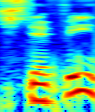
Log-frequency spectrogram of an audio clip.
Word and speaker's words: Jif: Jiffy, now it's Jiff. – I know, it's spelled Jiff. It's never been Jiffy. – It's never been Jiffy, it's just J-I-F.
